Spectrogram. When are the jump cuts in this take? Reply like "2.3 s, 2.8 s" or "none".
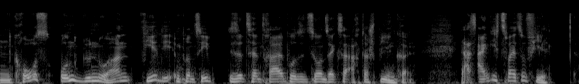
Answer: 2.2 s, 4.7 s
